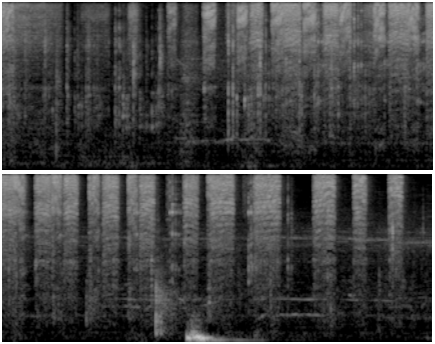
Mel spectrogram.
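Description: Spray gun hissing in short, repeated bursts that start and stop about every half second to second, with one low thump about eight seconds in.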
